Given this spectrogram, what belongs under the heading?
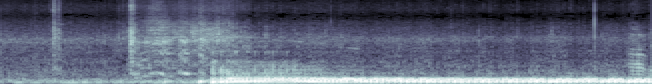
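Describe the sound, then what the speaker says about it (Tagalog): A car engine cranks and fires up after a few clicks, then settles into a steady, loud idle close by, with a short spoken phrase heard before it catches. "let's start the engine"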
